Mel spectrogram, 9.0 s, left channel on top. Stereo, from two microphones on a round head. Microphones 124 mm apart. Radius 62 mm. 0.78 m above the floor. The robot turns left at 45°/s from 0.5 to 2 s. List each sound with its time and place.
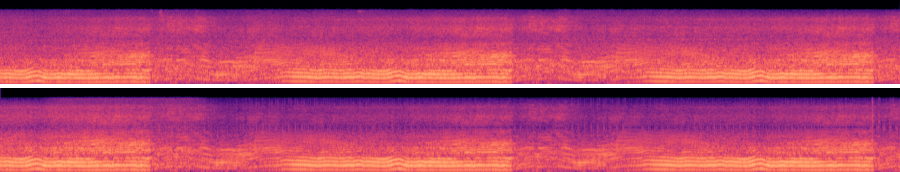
0.0 s a motorcycle: 150° right; by 9.0 s 145° left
